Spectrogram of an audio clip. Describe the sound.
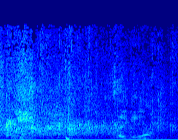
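Audience applause for a man at a church gathering, soft continuous clapping with a voice speaking briefly over it.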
